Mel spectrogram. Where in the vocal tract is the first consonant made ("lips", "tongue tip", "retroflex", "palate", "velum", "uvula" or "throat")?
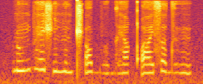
retroflex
